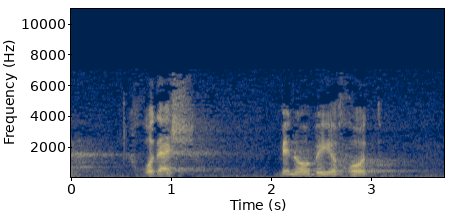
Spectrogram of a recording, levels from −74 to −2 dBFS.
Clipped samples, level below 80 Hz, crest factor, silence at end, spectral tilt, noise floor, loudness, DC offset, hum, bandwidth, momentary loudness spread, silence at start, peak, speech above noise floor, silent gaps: under 0.1%; -54 dBFS; 24 dB; 0.05 s; -3.5 dB/octave; -47 dBFS; -23 LUFS; 0.2%; none; 7.4 kHz; 22 LU; 0 s; -2 dBFS; 24 dB; none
